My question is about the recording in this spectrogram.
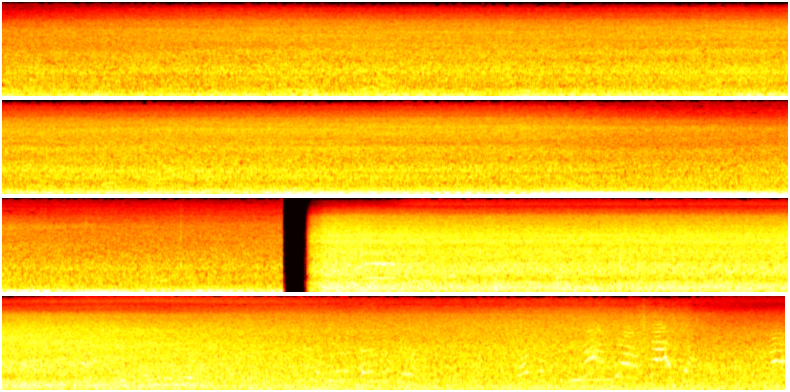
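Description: Steady rush of flowing river water, with a low wind rumble on the microphone in the first half. The sound drops out for an instant about two-thirds through, then comes back louder.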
